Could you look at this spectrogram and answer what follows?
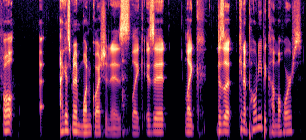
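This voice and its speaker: A slightly hoarse man co-hosting a casual podcast, throwing in deadpan jokes. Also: mid-range voice, normal speed. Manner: joking, deadpan one-liners. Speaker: podcast co-host. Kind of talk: casual chat.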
